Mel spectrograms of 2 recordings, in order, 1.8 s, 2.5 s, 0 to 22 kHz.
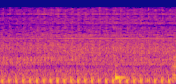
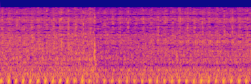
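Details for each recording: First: Honda Vario 125 Techno water-cooled scooter after repair, fully warm after about an hour of idling with no steam or boiling: even, steady idle pulse with a light hiss on top and no misses; settled and healthy. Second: Honda Vario 125 Techno water-cooled scooter whose coolant boils, with a red warning light: rough, uneven idle with a loping pulse and irregular firing after a blip.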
